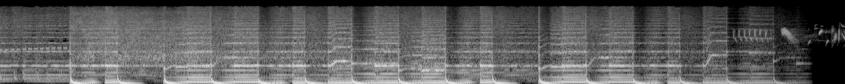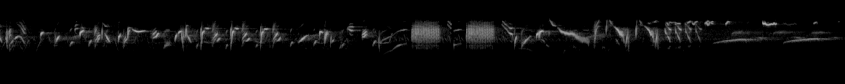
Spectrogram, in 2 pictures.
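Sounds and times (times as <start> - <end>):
electronic dance music: 0.0 - 8.1
songbirds chirping and whistling: 7.8 - 16.9.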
